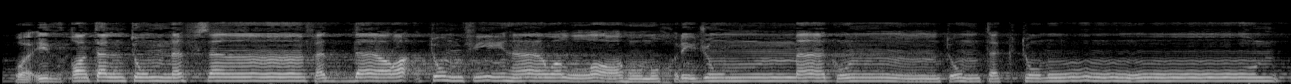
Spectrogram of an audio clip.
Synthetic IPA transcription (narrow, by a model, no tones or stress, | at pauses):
wa̰ʔɪðqɑt̪alt̪ʊmnafsan | fad̪ːɑːɾˤɑʔt̪ʊmfiːɦaːwɑlːɑːɦʊmʊxɾɪd͡ʒʊː | aːkʊn | t̪ʊmt̪akt̪ʊmuː | n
